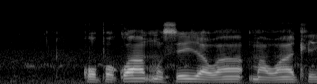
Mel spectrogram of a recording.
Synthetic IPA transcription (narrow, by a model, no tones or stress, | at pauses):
kʼʊpʼɔkʼwamʊsɪd͡ʒawamawaːt͡ɬʼɛ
